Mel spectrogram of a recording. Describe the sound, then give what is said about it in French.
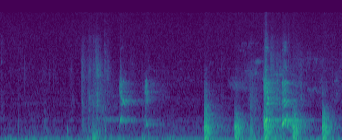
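Dogs bark in short, sharp bursts, a handful spread irregularly over several seconds, with a few high, drawn-out whimpers between them over a low background hum; an old woman's dogs in a salon. “Elle retrouve Félicie au salon, toujours avec ses chiens.”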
